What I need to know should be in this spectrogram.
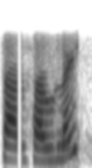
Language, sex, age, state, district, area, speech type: Gujarati, female, 30-45, Gujarat, Morbi, rural, conversation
